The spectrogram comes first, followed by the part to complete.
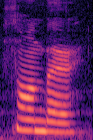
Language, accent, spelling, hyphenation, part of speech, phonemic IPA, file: English, US, sombre, som‧bre, adjective / noun / verb, /ˈsɑmbɚ/, En-us-sombre.ogg
- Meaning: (adjective) 1. Dark; gloomy; shadowy, dimly lit 2. Dull or dark in colour or brightness 3. Melancholic, gloomy, dreary, dismal; grim 4. Grave; extremely serious; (noun) Gloom; obscurity; duskiness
